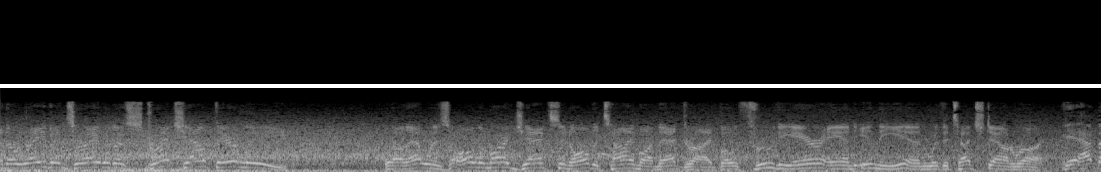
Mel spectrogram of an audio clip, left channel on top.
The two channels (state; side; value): silent; left; digital silence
